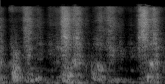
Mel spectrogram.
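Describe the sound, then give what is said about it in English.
A hand plane scrapes along wood in about four rhythmic, rasping strokes, each a brief breathy swish with a bright hiss, with no talking over them. “It can be used to plane wood nice and smooth.”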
